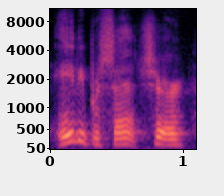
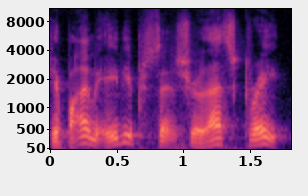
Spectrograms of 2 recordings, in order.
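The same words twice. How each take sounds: First: Higher-pitched disbelieving echo; re-enacted baffled disbelief; mock incredulity. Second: Said in the usual way. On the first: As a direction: query it as if it's wacky. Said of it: "looking at him like he's wacky". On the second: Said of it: "He's like".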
